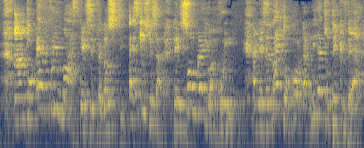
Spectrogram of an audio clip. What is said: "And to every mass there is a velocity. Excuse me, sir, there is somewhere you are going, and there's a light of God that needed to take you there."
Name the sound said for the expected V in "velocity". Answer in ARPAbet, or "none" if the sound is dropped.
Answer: F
